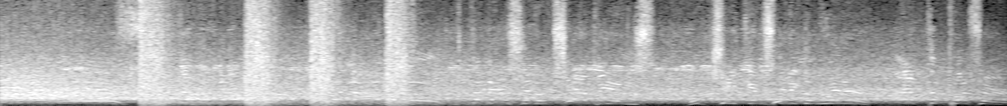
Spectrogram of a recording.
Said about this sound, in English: Remember when Chris Jenkins hits that shot, the guy in the building like launched the fireworks. You heard those big explosions.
